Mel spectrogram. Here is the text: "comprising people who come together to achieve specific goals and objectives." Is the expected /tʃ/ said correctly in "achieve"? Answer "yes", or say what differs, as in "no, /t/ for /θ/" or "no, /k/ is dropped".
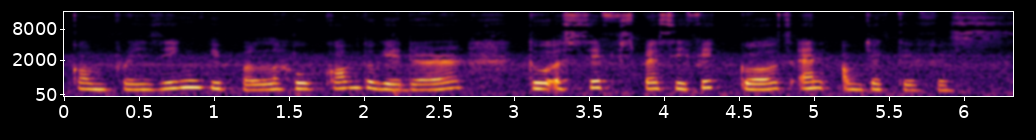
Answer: no, /s/ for /tʃ/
